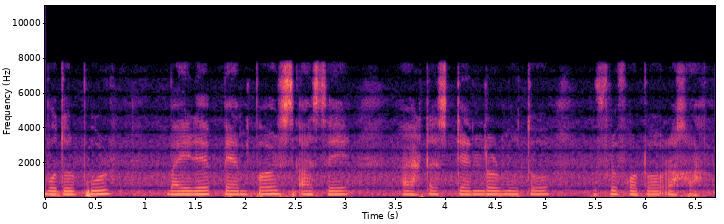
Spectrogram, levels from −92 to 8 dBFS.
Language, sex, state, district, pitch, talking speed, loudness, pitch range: Bengali, female, Assam, Hailakandi, 185 Hz, 100 wpm, -19 LUFS, 180-190 Hz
